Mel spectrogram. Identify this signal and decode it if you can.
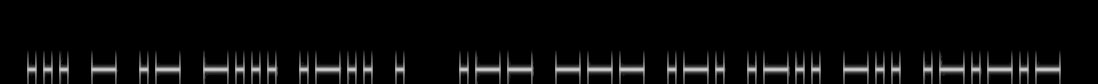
Morse code, heard as a keyed tone, about 15 wpm, 700 Hz. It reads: STABLE WORLD.
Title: Sentences from Top 1500 Words 15wpm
